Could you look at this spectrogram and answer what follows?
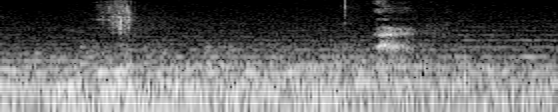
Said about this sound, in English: But, now, I guess I can say, let me get a sip of my coffee here. I got a nice hot cup of coffee to sit down and explain myself to you today. So I'm going to take a sip.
